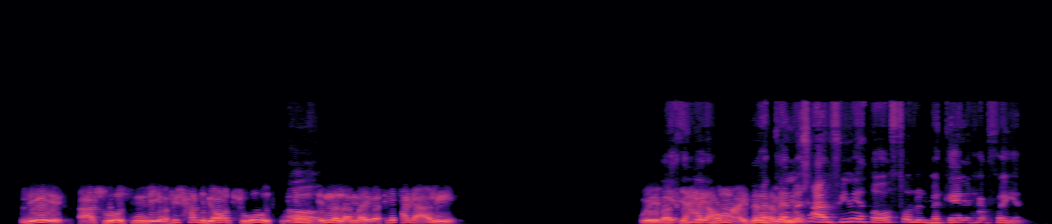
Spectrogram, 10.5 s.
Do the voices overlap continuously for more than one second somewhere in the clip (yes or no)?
yes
